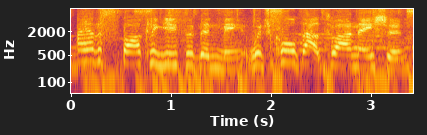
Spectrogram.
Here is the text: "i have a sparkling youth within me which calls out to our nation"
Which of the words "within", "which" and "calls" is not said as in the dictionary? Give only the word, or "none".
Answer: none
